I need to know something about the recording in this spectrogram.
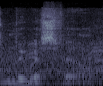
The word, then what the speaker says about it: Louisville: Goro now in his second season out of Louisville, sometimes pronounced Lewisville.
